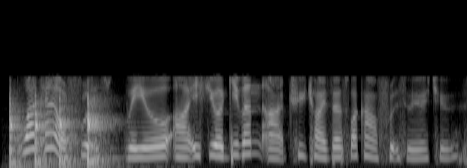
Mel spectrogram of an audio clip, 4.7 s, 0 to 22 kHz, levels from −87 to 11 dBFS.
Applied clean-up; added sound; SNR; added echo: none; Knock; 0 dB; none.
